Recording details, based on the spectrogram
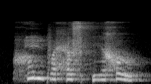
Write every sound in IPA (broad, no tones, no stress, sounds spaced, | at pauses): h õ m b o ħ o s ʔ i χ u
